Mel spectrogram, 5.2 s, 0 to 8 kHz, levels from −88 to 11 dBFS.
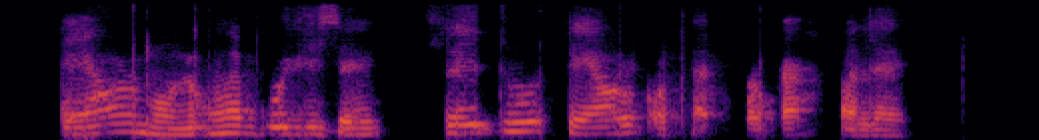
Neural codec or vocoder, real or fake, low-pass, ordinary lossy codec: codec, 44.1 kHz, 2.6 kbps, DAC; fake; 7.2 kHz; Opus, 24 kbps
